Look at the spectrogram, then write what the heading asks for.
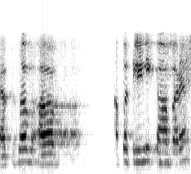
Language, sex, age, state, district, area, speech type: Hindi, male, 30-45, Madhya Pradesh, Hoshangabad, rural, conversation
